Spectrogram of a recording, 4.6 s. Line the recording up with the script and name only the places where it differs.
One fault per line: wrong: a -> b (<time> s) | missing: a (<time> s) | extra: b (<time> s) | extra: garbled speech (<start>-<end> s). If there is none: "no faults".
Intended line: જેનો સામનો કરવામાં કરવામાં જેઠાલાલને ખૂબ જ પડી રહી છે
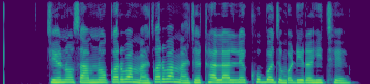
no faults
